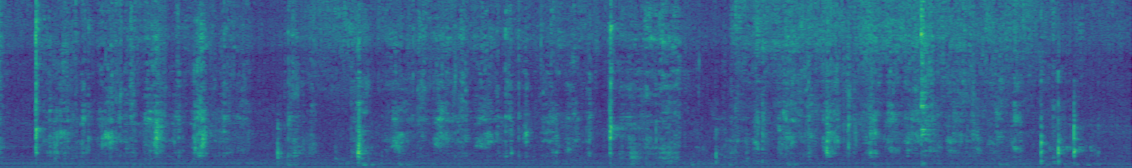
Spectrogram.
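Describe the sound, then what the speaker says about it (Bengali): Spice paste for an egg curry is stirred and fried in a pan, with a steady sizzle under frequent close scrapes and clinks of the spoon against the pan, no talk. "এবার আমি কষাবো মশলাটাকে"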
